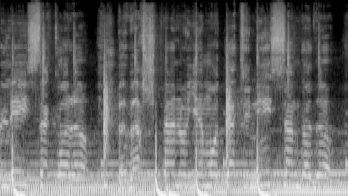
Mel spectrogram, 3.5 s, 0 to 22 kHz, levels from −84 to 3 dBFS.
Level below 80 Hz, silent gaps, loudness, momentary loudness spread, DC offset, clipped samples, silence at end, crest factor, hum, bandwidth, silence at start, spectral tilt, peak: -14 dBFS; none; -10 LUFS; 3 LU; under 0.1%; 0.5%; 0 s; 8 dB; none; over 20 kHz; 0 s; -6 dB/octave; 0 dBFS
